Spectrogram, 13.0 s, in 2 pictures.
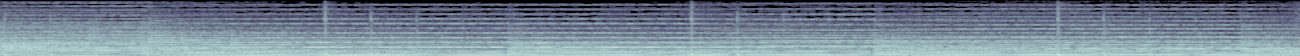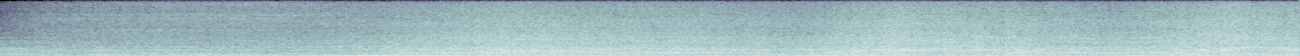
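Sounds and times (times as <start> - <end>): car engine revving: 6.5 - 13.0.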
